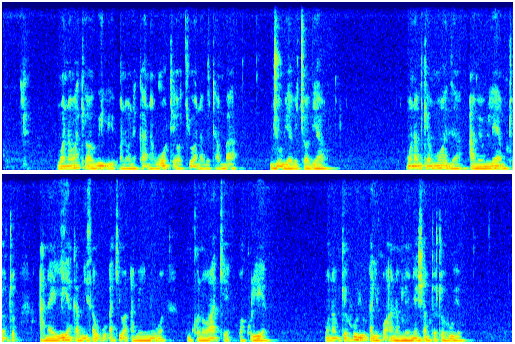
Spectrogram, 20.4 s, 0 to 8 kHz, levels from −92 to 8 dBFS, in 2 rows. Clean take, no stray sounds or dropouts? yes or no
yes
